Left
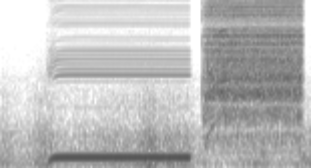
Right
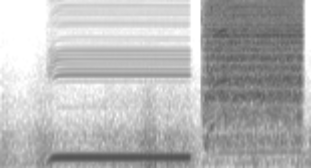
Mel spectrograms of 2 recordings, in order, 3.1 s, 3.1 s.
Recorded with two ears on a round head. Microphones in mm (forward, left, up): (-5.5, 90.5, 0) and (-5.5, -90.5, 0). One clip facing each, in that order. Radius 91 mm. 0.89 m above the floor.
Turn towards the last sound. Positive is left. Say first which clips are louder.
# right 5 dB
turn(degrees=-55)  # may be behind; listen again after turning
